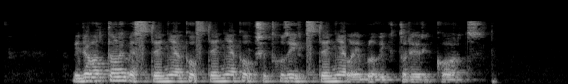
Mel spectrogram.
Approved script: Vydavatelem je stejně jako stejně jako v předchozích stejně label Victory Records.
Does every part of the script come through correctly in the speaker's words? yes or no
yes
